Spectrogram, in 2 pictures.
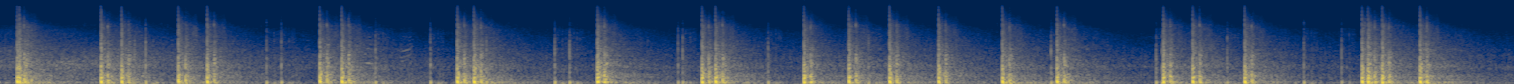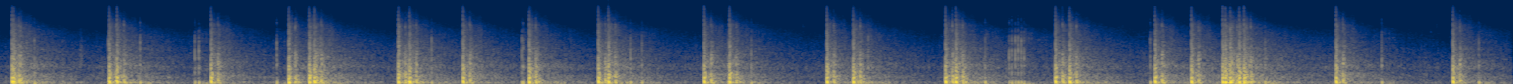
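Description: Display fireworks being fired in a rapid, steady run of sharp bangs, about two a second, each with a short echoing tail, as shots launch from the ground and burst overhead.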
